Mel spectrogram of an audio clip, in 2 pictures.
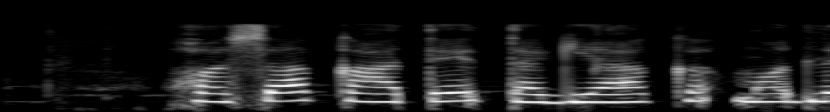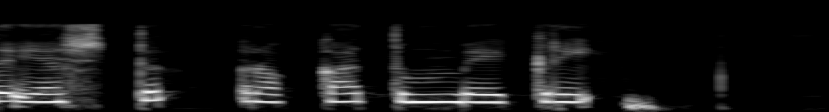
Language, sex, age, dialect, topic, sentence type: Kannada, female, 18-24, Dharwad Kannada, banking, question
